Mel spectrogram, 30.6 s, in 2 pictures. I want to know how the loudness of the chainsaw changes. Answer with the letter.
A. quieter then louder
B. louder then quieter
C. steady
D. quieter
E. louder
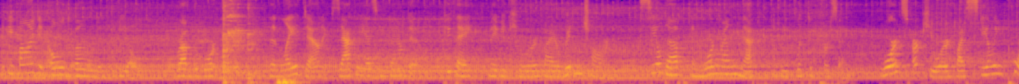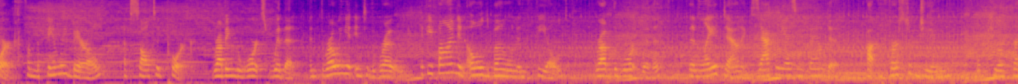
A.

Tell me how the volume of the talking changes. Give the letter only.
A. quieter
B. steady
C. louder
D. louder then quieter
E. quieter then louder
B.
